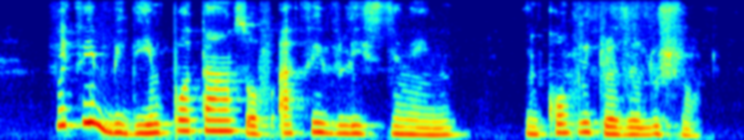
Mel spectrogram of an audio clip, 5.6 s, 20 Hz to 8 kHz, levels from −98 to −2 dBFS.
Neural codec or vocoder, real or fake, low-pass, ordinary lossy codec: none; real; none; none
